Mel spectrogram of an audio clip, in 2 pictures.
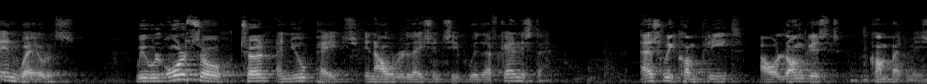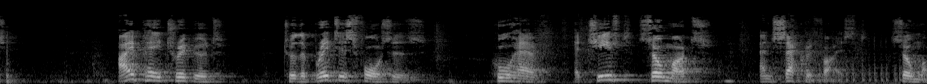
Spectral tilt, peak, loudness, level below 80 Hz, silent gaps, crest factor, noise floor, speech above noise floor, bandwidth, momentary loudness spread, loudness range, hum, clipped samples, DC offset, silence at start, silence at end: -3.5 dB/octave; -8 dBFS; -28 LUFS; -66 dBFS; none; 22 dB; -60 dBFS; 33 dB; 11 kHz; 18 LU; 5 LU; none; under 0.1%; under 0.1%; 0 s; 0 s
